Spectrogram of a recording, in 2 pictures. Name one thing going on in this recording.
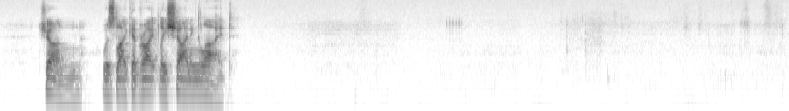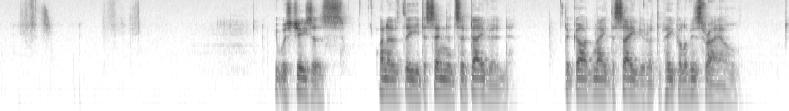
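A man speaks slowly and calmly close to a microphone, with long pauses.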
